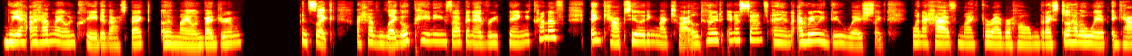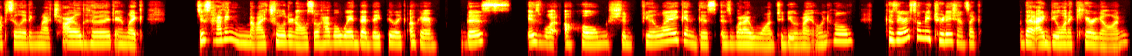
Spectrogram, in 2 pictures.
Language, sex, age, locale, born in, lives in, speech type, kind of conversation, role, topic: English, female, 18-19, en-US, India, United States, conversation, unstructured, none, How has your sense of home changed from childhood to now, and what makes it feel like home today?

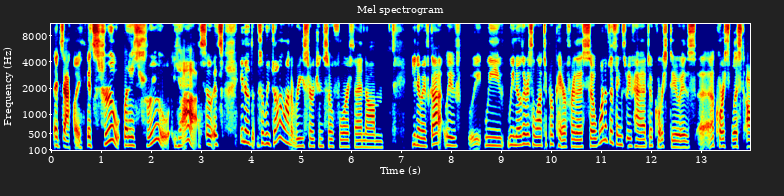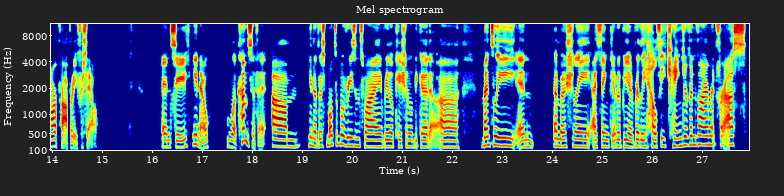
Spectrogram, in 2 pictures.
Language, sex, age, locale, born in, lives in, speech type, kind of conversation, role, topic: English, female, 35-39, en-US, United States, United States, conversation, advice, user, How can I cope with mixed relief after a difficult decision?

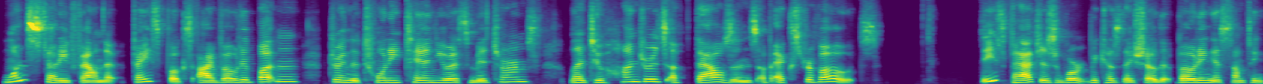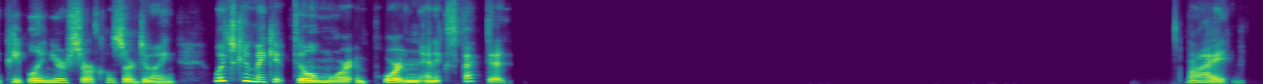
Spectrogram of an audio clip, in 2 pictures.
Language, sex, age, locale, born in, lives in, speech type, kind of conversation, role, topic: English, female, 60-64, en-US, United States, United States, read, expert-assistant, expert, How can voting be made more appealing to everyone?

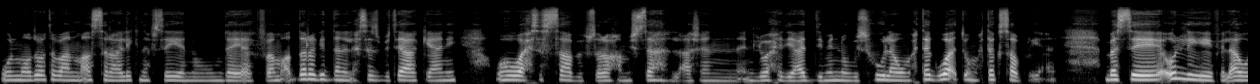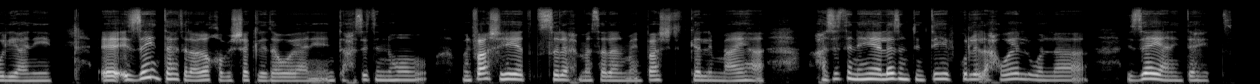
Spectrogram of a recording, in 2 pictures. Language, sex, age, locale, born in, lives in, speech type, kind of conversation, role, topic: Arabic, female, 40-44, ar-EG, Egypt, Portugal, conversation, advice, advisor, إزاي أتعامل مع الانفصال أو إنهاء علاقة طويلة المدى؟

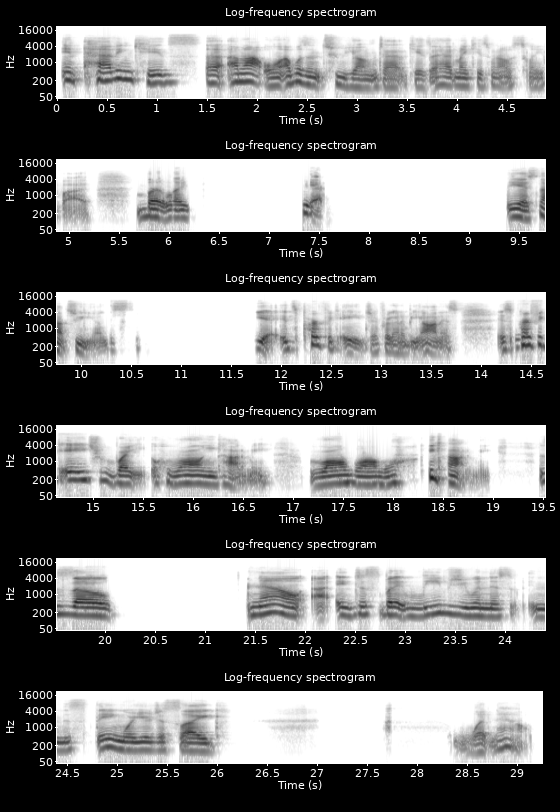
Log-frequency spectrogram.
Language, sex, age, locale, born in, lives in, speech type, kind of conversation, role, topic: English, female, 25-29, en-US, United States, United States, conversation, advice, user, How can I find purpose in daily life?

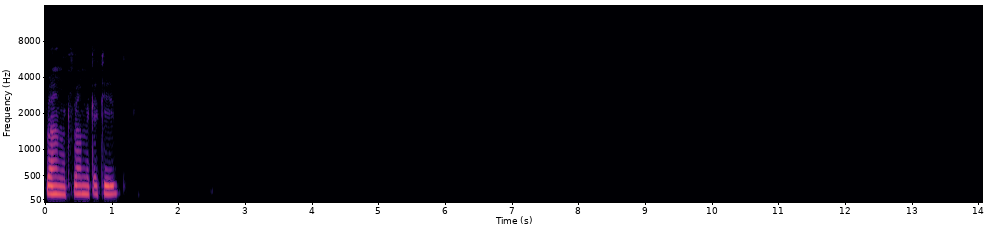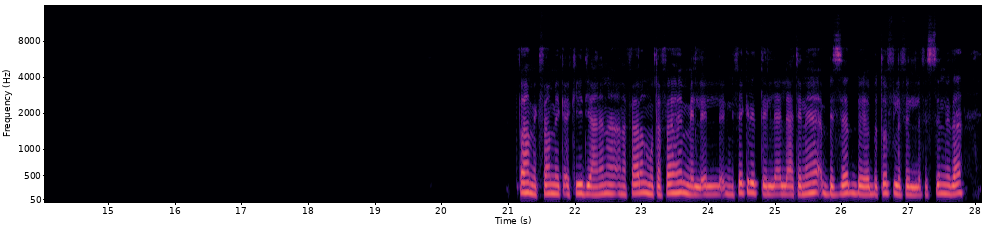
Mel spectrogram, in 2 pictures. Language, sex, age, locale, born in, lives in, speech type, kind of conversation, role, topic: Arabic, male, 20-24, ar-EG, Egypt, Egypt, conversation, advice, advisor, إزاي أقدر أوازن بين رعايتي للناس واهتمامي بنفسي؟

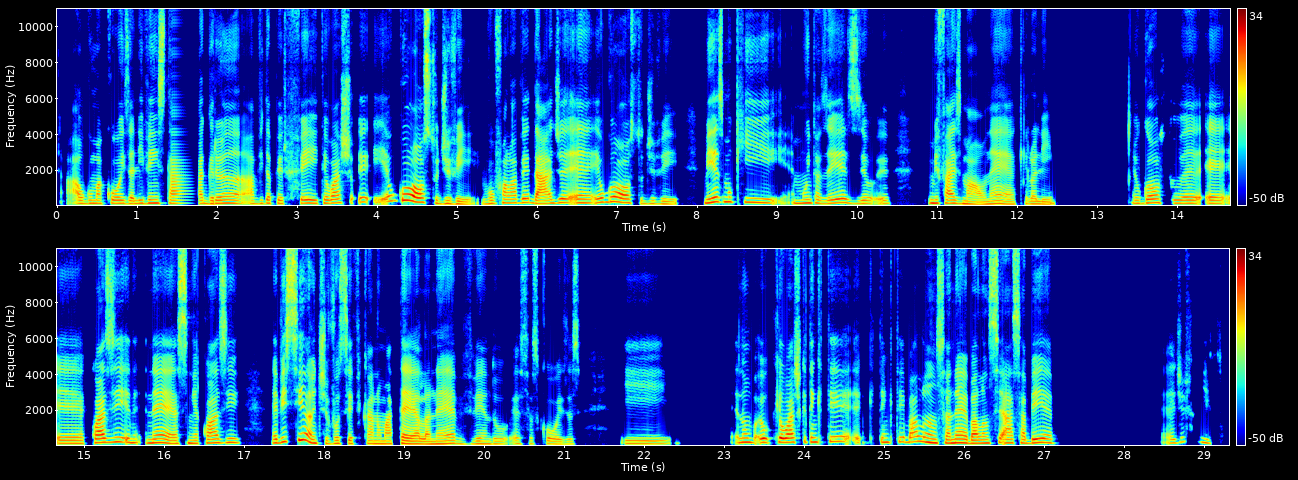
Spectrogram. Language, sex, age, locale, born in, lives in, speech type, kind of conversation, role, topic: Portuguese, female, 50-54, pt-BR, Brazil, United States, conversation, podcast, guest, Como você lida com comparações nas redes sociais?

